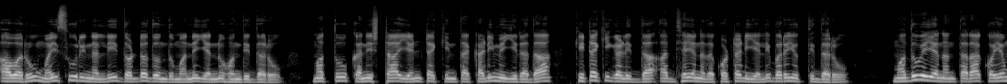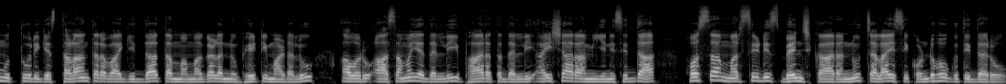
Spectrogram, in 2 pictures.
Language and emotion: Kannada, neutral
